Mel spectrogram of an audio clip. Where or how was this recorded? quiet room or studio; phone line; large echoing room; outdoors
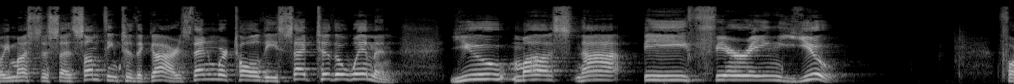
large echoing room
